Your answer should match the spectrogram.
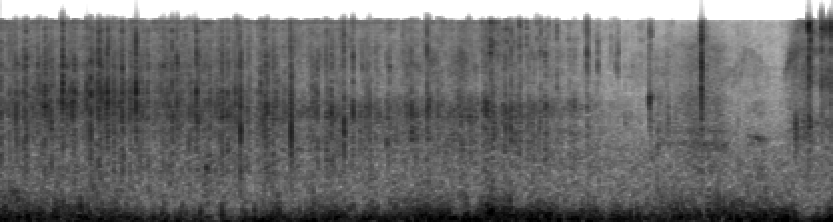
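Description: Wind buffeting the microphone as a steady, uneven low rumble, with scattered small clicks and ticks over it.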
